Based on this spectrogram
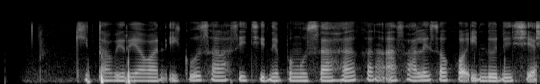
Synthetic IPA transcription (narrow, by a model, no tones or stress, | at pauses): kit̪awiɾiawanʔḭkusalahsid̥ʒ̥i̤nepəŋusaɦakaŋa̰salisɔkɔʔindonesia̰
